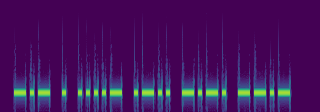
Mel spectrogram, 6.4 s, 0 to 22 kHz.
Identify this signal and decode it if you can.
Morse code, heard as a keyed tone, about 16 wpm, 700 Hz. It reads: KE4LCQ
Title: USA Callsign DE Callsign - 6 Characters - 15wpm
